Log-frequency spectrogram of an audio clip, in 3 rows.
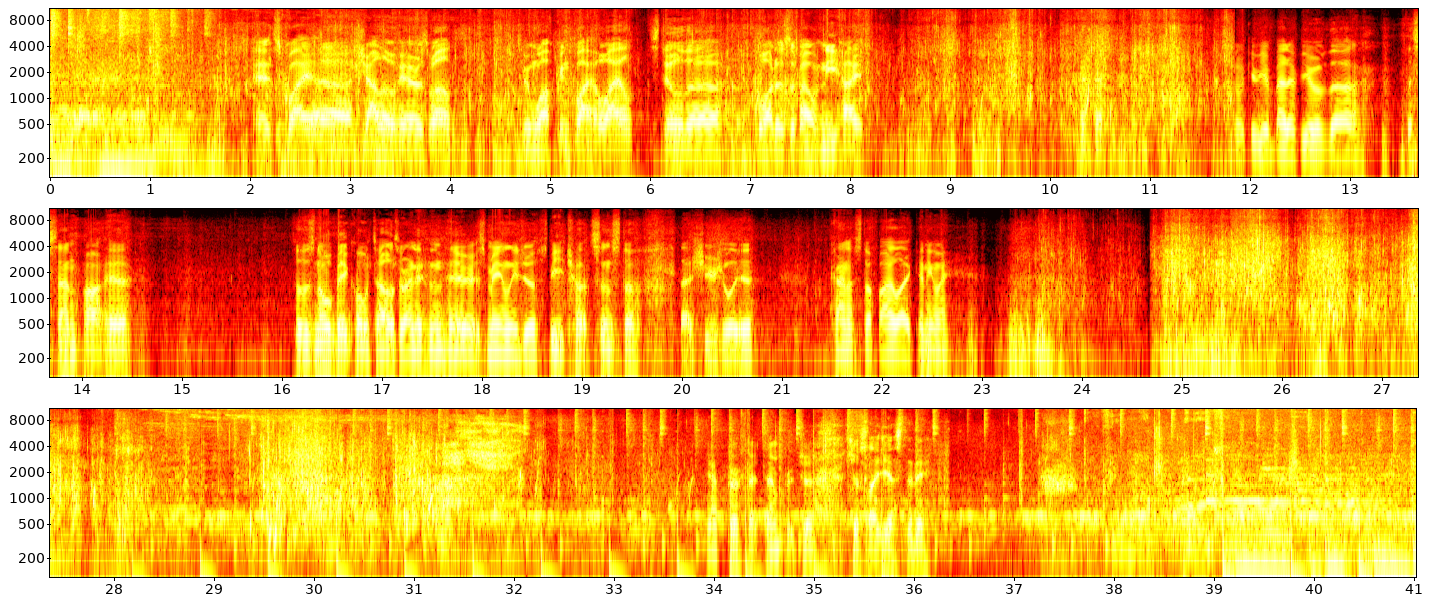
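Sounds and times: music with steady beat: 0.0 - 1.9, 27.9 - 41.0
water splashing around wading legs: 0.8 - 11.9, 23.6 - 39.0
wind buffeting microphone: 1.5 - 11.9, 22.4 - 28.5.

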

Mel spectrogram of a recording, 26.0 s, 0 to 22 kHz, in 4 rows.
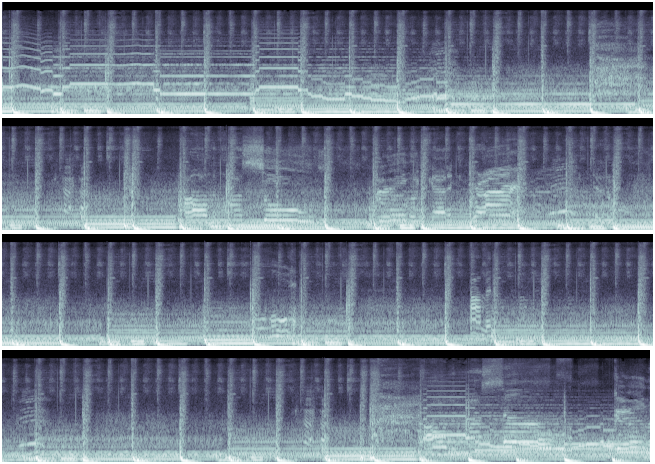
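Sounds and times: jazzy house music: 0.0 - 26.0.

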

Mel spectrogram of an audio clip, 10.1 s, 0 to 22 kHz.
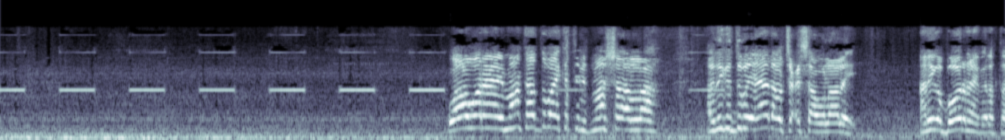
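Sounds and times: electronic beeping: 0.0 - 4.5
low steady rumble: 0.0 - 10.0.

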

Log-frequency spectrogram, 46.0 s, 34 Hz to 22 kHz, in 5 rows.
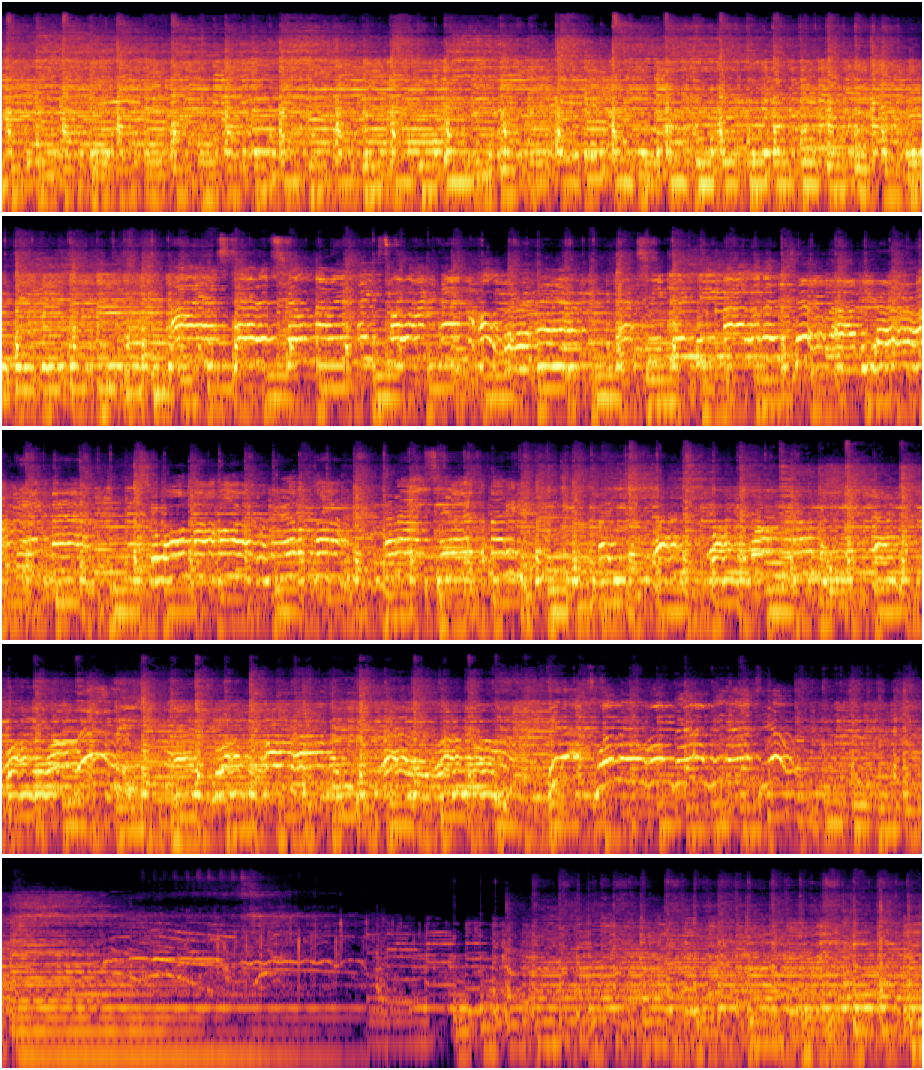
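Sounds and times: acoustic guitar: 0.0 - 46.0
drum kit: 0.0 - 46.0
electric guitar: 0.0 - 46.0
upright bass: 0.0 - 46.0.

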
